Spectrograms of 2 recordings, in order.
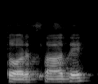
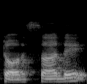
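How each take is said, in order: First: The T sound is soft and light. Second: The T sound is hard and strong. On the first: The speaker calls it right. "soften the T" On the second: The speaker calls it wrong. "It's not torsade"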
